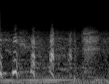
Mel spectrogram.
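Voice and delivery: airy high laugh; high breathy laugh. Real, not acted. Preacher laughing after mocking the congregation, airy laugh.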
